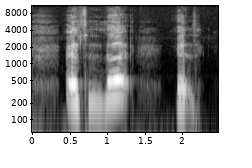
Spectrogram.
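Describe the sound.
A fairly loud drawn-out yawn from a person talking at 9:55 p.m., a long voiced groan rising and sagging in pitch with a breathy edge, followed after a pause by a shorter vocal sigh.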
